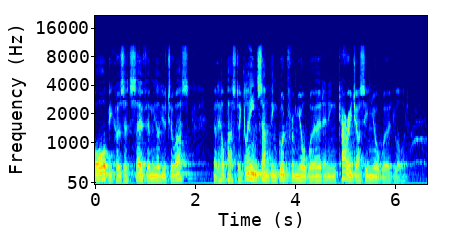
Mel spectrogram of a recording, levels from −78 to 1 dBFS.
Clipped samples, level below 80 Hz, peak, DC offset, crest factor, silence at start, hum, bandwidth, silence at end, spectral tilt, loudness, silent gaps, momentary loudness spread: under 0.1%; -64 dBFS; -12 dBFS; 0.2%; 18 dB; 0 s; none; 11 kHz; 0.1 s; -6 dB/octave; -29 LUFS; none; 12 LU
